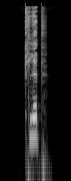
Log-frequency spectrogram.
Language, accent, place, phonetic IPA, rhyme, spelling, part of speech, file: German, Germany, Berlin, [klɪp], -ɪp, klipp, adverb, De-klipp.ogg
- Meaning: only used in klipp und klar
